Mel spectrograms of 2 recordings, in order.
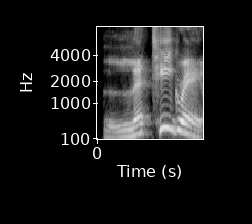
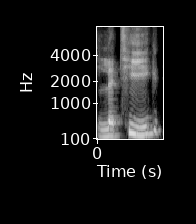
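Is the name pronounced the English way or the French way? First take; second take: English; French. First: The name is said with an English pronunciation. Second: The name is said with a French pronunciation.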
